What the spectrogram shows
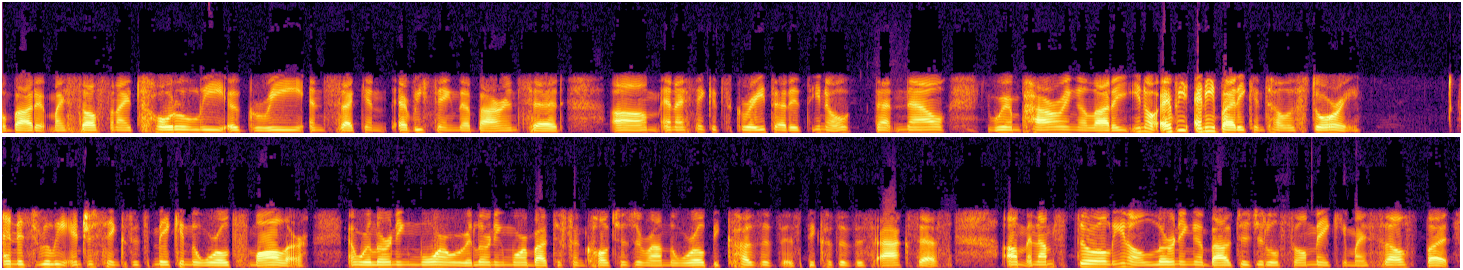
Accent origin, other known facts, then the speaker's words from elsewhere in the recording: Dominican Republic; because I'm from the Dominican Republic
